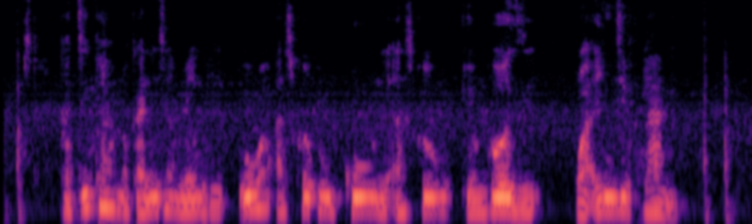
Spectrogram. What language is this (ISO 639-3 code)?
swa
